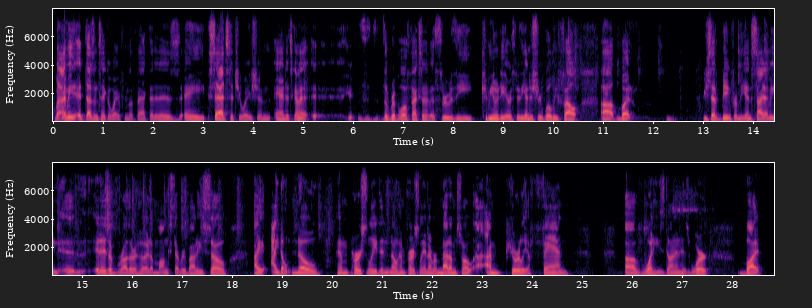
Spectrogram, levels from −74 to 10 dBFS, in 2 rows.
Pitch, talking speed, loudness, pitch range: 105 Hz, 170 wpm, -25 LUFS, 95-120 Hz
